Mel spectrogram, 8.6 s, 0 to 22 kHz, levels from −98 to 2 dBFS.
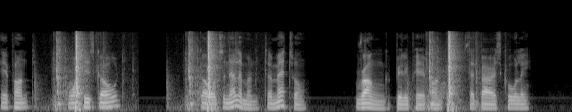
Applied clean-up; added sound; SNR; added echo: none; Slam; -1 dB; none.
